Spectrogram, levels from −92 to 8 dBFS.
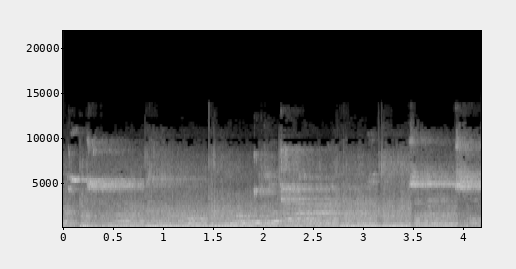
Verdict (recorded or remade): recorded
